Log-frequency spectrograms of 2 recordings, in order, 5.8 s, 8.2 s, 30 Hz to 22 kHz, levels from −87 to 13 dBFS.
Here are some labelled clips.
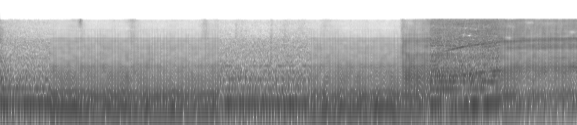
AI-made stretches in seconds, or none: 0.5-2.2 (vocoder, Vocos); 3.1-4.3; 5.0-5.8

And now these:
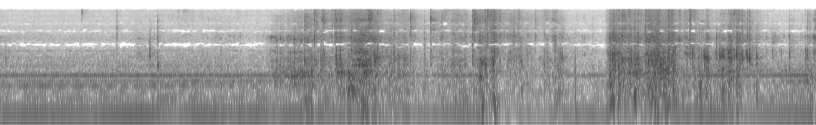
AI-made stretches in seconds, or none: 1.7-2.3 (vocoder, Vocos); 3.4-6.7

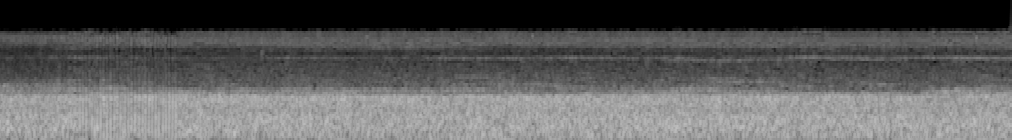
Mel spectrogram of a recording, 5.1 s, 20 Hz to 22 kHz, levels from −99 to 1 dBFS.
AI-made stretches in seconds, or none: 0.4-0.9 (vocoder, Vocos)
